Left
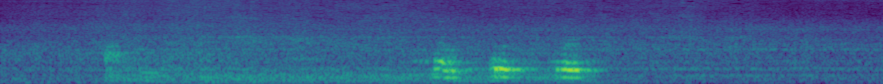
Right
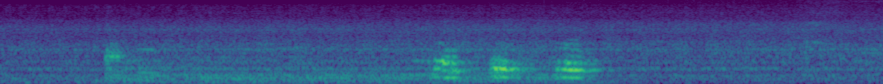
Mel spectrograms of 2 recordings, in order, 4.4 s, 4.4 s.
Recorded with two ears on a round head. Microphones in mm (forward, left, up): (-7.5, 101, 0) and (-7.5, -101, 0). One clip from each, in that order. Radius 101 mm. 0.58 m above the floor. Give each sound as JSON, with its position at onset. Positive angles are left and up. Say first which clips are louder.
{"t": 0.5, "sound": "a bird", "louder": "left 2 dB", "side_deg": 15, "distance_m": 0.6}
